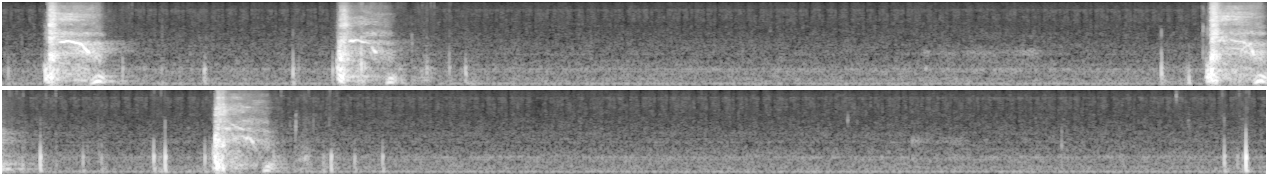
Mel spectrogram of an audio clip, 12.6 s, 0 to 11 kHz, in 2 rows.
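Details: Male sneezing in a run of 20 sneezes: four sharp explosive sneezes in two pairs, quiet breathing between, low steady room hum.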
